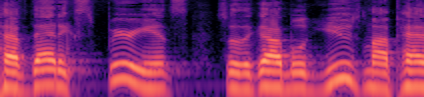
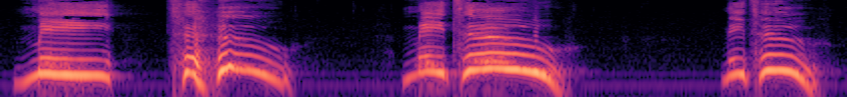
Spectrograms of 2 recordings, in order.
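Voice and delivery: higher and louder each time; emphatic repeats; 12 semitones higher, 5 dB louder, much slower than usual. Acted. Preacher repeating the powerful words to his congregation, emphatic. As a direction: build the me too.

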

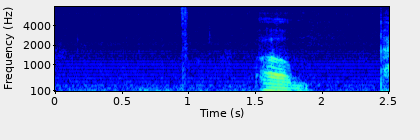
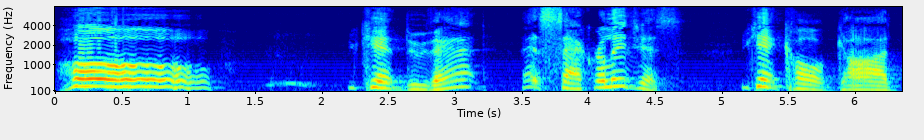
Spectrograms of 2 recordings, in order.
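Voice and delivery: high, loud mock outrage; a hammed-up prissy objection; scandalised Pharisees; 5 semitones higher, 8 dB louder, slower than usual. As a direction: ham up the shocked religious critics. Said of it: "They're like".

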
